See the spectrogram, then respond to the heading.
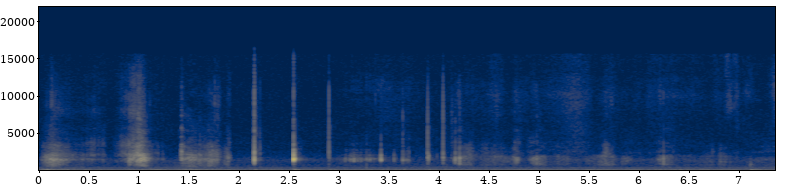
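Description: A hollow black plastic cap on an aerosol spray can is tapped with the tip of a metal pen and a blue plastic pen. Light scratchy scrapes mix with seven sharp, dry clicks that die away almost instantly, with a bright tone around 1.5 kHz over a faint steady hum.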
